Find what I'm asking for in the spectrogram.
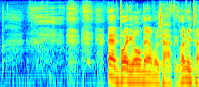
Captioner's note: laughs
